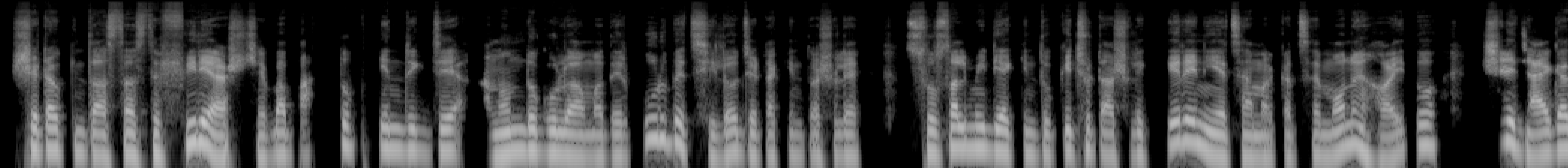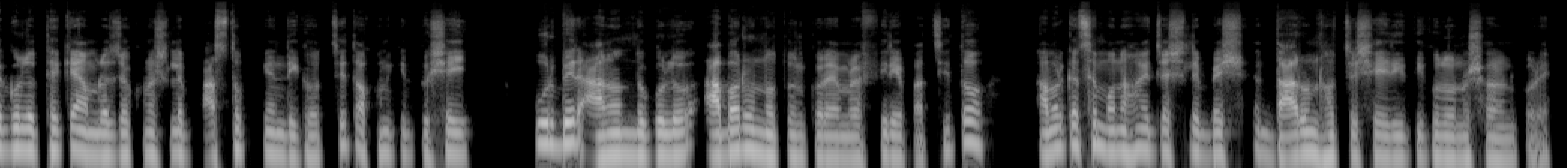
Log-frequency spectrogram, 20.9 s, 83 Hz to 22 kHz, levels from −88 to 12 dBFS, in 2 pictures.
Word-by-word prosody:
সেটাও 155 -1 +4
কিন্তু 140 -2 -3
আস্তে, 125 +2 -1
আস্তে 130 +3 -1
ফিরে 190 0 +7
আসছে - - -4
বা, 135 - +2
বাস্তবকেন্দ্রিক 160 -3 -3
যে 150 - +4 0.3
আনন্দগুলো 145 +1 +3
আমাদের 125 +1 -3
পূর্বে 215 -1 +2
ছিল, 125 -2 -4 0.2
যেটা 130 -1 -2
কিন্তু 130 -2 -9
আসলে 130 0 -3 0.5
সোশ্যাল 145 +3 +3
মিডিয়া 155 -2 +4
কিন্তু 135 -1 -4
কিছুটা 150 -1 -1
আসলে 130 +2 -4 0.2
কেড়ে 195 +2 +6
নিয়েছে 125 -4 +2
আমার 120 - -3
কাছে 125 +2 -5
মনে 170 +5 +3
হয়। 120 +2 0
তো 180 - +1 0.4
সেই 195 -1 +4
জায়গাগুলো 155 +4 +4
থেকে 150 +1 0
আমরা 130 -1 +2
যখন 135 +1 -4
আসলে 140 +3 -3
বাস্তবকেন্দ্রিক 130 -2 -3
হচ্ছি, 125 - -10
তখন 140 0 -3
কিন্তু 135 0 -12
সেই 140 -1 +1 0.5
পূর্বের 190 0 +5
আনন্দগুলো 135 +1 +3 0.2
আবারো 150 +4 +5
নতুন 125 0 -2
করে 125 -1 -1
আমরা 120 0 -2
ফিরে 130 -2 -2
পাচ্ছি। - - -9
তো 200 - +3 0.5
আমার 155 +4 +2
কাছে 175 +1 +1
মনে 150 0 +1
হয় 155 +1 0
যে 150 - -2
আসলে 145 - -4
বেশ 135 -2 0 0.3
দারুণ 125 +4 +4
হচ্ছে 125 +1 -3
সেই 125 -2 -1
রীতিগুলো 120 0 -4
অনুসরণ 115 -1 -3
করে। 115 -1 -9
135 Hz, 175 wpm, -24 LUFS, 125-155 Hz, 0.5 s, ফিরে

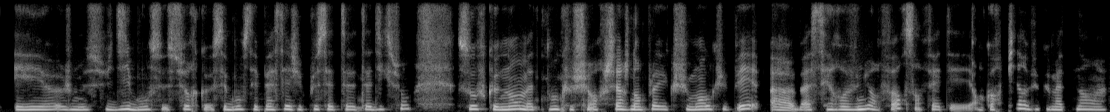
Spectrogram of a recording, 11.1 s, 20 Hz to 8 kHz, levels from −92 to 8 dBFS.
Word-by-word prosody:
Et 205 0 +3
heu, 210 0 -3
je 205 - -3
me 200 0 0
suis 210 0 -5
dit: 225 +4 +3
«Bon, 200 +2 +1
c'est - - -4
sûr 230 0 -2
que 100 - -5
c'est 210 - -1
bon, 220 +3 +1
c'est 220 -1 -3
passé, 215 +2 +1
j'ai 215 0 -3
plus 225 +3 -4
cette, 215 -1 -1
heu, 210 -1 0
addiction». 220 +5 -4 0.5
Sauf 240 -1 +2
que 210 - +2
non, 215 +4 +5
maintenant 225 +1 +2
que 215 - -4
je - - 0
suis - - +1
en - - 0
recherche 220 +1 +3
d'emploi 220 +3 +3
et 220 - -2
que - - -14
je - - -3
suis 215 - -1
moins 215 +2 +4
occupée, 230 +2 +1 0.2
heu 180 0 +1
bah, 195 -2 -1
c'est 210 +2 0
revenu 210 +3 +4
en 205 - -3
force 295 0 -2
en - - -6
fait. 215 -4 -6
Et - - -7
encore 200 0 -6
pire 275 -1 0
vu 225 0 -6
que 220 - -8
maintenant 210 +1 -2
heu, 200 - -4
215 Hz, 270 wpm, -24 LUFS, 205-225 Hz, 0.5 s, non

